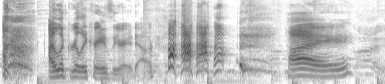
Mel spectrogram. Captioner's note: laughs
